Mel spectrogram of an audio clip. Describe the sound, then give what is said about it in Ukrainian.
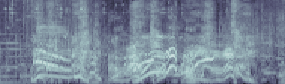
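A small dog named Mo yips and barks excitedly in a rapid string of high, rising and falling calls, fairly loud, with no talking over it. “Отже, чоловік на ім'я Джо, його песик на ім'я Мо, хлопчик на ім'я Лео, дівчинка на ім'я Індиго, білий голуб та крихітний тендітний метелик, чиїх імен ми не знаємо, почали розминатися.”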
